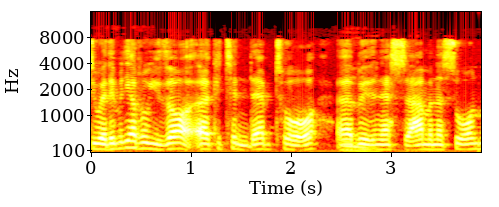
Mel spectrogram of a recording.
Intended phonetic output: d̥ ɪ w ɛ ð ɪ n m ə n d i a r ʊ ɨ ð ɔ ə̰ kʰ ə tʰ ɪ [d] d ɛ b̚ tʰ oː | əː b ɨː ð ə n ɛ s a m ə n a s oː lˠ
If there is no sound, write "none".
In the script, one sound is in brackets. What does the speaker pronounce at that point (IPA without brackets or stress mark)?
n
